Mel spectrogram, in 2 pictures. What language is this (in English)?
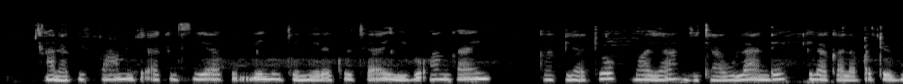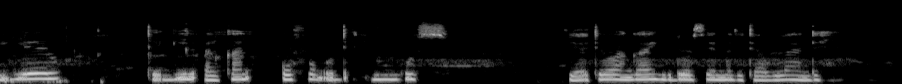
Nubi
